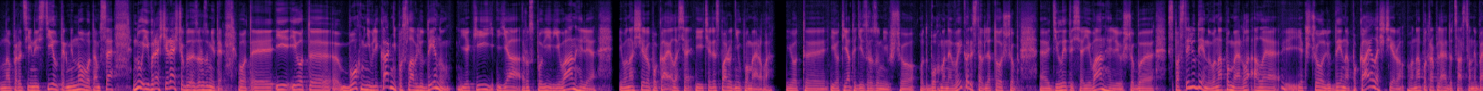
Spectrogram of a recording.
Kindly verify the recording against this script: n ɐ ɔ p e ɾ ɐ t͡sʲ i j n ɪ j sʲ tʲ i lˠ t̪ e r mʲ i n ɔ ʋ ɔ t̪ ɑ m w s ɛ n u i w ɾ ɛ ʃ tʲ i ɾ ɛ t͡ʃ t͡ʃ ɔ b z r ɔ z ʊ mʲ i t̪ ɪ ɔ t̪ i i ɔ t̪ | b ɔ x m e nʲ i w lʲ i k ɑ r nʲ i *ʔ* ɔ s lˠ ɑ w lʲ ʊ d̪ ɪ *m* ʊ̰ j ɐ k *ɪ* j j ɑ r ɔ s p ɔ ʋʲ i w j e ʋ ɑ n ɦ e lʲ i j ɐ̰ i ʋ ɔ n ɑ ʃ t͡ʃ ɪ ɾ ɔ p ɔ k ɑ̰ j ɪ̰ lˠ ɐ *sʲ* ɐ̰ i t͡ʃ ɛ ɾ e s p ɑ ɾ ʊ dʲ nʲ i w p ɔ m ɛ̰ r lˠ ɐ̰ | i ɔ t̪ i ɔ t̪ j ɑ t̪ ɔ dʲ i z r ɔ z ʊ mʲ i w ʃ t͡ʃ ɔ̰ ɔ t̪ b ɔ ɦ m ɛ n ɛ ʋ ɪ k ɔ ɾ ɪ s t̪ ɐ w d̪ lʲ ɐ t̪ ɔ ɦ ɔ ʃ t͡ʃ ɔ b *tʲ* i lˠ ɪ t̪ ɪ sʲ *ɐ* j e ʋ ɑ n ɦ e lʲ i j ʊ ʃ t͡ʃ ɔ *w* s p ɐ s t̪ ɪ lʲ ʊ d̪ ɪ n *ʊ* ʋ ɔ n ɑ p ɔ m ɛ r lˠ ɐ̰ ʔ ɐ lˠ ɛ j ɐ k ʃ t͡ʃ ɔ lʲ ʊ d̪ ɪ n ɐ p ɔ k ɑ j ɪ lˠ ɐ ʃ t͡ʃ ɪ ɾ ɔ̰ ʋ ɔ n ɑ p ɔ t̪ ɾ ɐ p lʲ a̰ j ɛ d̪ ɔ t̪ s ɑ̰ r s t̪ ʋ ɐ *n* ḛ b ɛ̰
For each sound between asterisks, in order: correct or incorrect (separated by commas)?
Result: incorrect, incorrect, incorrect, correct, incorrect, correct, incorrect, correct, correct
